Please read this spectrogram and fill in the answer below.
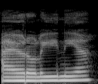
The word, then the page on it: aerolínia: [a-ero-]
